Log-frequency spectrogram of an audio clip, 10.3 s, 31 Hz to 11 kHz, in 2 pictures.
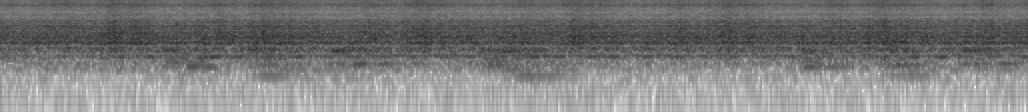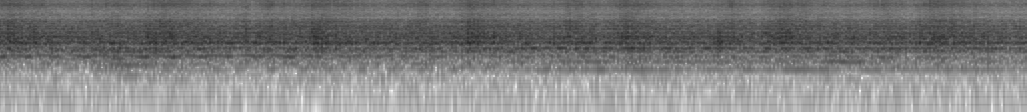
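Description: An old acoustic-era 78 rpm shellac record plays back through a large gramophone horn. Its steady surface hiss and crackle are the loudest part, with faint low singing and accompaniment underneath.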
